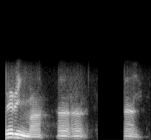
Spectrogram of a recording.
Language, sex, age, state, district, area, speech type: Tamil, male, 60+, Tamil Nadu, Tiruppur, rural, conversation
